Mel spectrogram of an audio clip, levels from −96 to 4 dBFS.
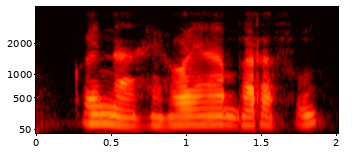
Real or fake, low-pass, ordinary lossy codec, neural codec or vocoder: real; 3.6 kHz; none; none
